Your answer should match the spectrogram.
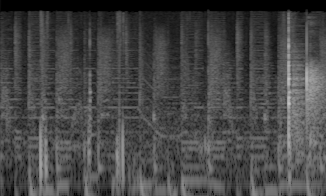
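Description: A cue striking the cue ball in a three-cushion carom billiards shot, followed by scattered sharp clicks of the balls knocking against each other and the cushions; the loudest click comes near the end. Background music plays underneath.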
